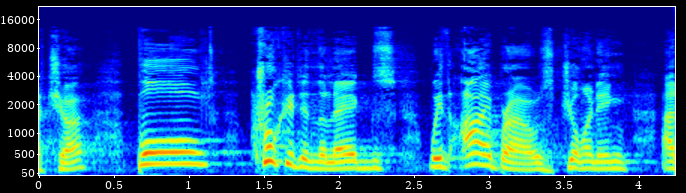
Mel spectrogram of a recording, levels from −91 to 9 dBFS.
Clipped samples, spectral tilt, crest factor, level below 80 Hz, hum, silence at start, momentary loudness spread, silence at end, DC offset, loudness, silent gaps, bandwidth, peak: under 0.1%; -6.5 dB/octave; 18 dB; -66 dBFS; none; 0 s; 12 LU; 0 s; under 0.1%; -21 LUFS; none; 13.5 kHz; -4 dBFS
